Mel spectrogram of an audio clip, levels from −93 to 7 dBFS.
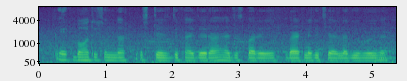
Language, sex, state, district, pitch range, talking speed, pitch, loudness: Hindi, male, Maharashtra, Nagpur, 100-105 Hz, 190 wpm, 100 Hz, -27 LUFS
